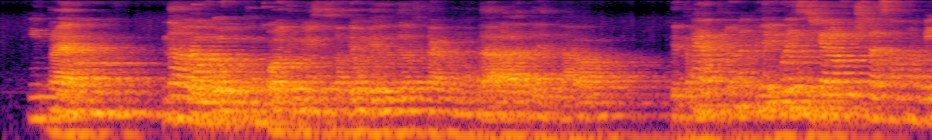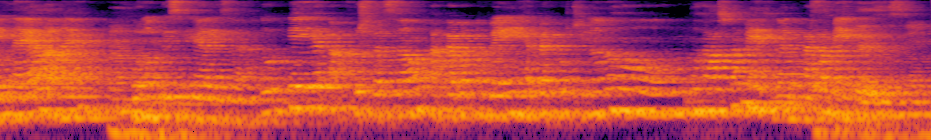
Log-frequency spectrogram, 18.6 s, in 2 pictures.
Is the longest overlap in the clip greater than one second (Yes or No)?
Yes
